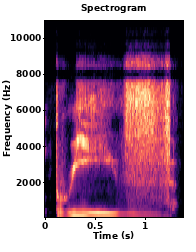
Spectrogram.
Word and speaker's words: breathe: take a deep breath if it's the verb the vowel is e and then th is voiced breathe breathe breathe deeply we didn't do this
